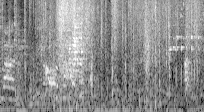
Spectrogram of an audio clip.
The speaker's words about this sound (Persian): با عصبانیت و گریه وسایل اتاق مازیا رو به هم میریزه و میشکنه.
